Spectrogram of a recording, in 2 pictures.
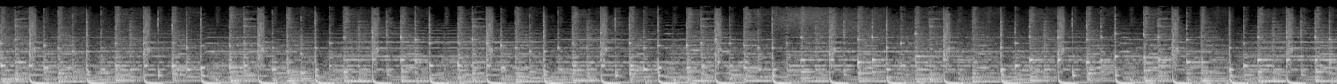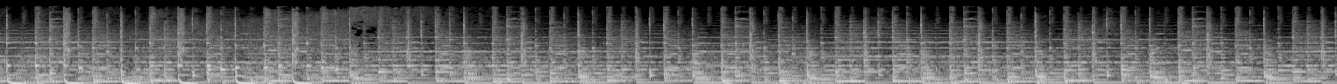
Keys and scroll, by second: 6.2 ctrl+¡, 8.4 ctrl+j, 10.5 ctrl+£, 10.6 ctrl+™, 11.1 ctrl+ÿ, 12.2 ctrl+o, 13.4 ctrl+¡, 13.9 ctrl+œ, 15.6 ctrl+“, 18.3 ctrl+j, 19.0 ctrl+-.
